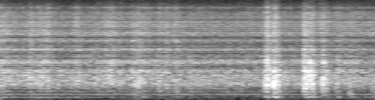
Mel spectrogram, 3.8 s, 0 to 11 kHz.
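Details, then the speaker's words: Roberts R707 radio that works only on FM: constant hiss with crackles and dropouts whenever the board is moved or tapped. Suspected loose connection, dirty switch or broken track. "still so doc still got a loose connection somewhere to be dirty switches"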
